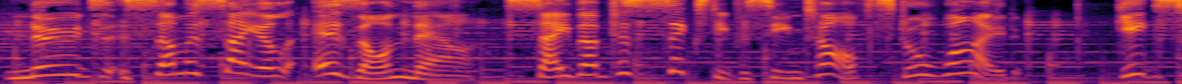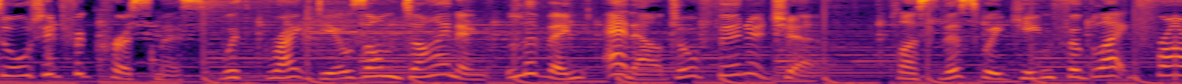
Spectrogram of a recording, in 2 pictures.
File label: VOICEOVERS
